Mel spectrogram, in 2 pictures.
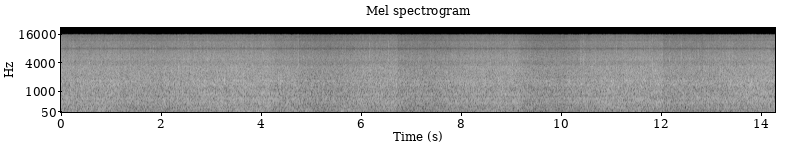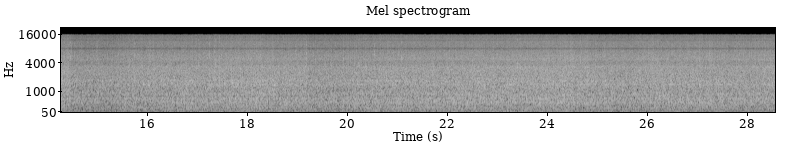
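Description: Rain falling steadily, a dense, even hiss that dips slightly now and then.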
